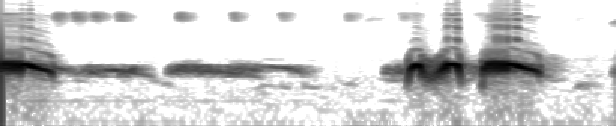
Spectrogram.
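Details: Spotted dove luring call: a loud falling coo opens, soft low murmurs follow, then a strong phrase of two clipped coos and a drawn-out descending note.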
